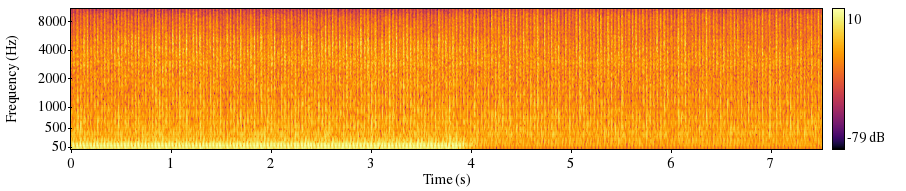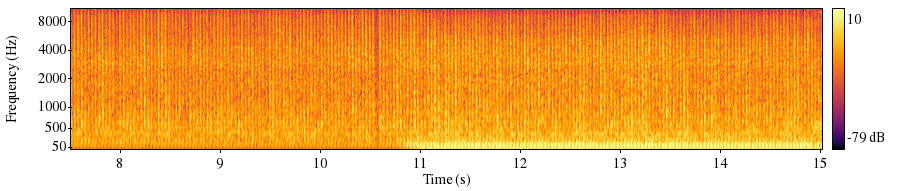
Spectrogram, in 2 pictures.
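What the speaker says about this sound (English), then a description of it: "And that engine noise." A vehicle engine idles in the SCUM survival video game, a continuous loud droning rumble that stays steady throughout, its deep low end dropping away for several seconds midway before returning.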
